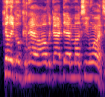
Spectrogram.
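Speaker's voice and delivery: high, loud protective bark; drill sergeant voice. Retold or imitated. Drill sergeant confronting another sergeant, high loud bark. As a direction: stand up for your private loudly.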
